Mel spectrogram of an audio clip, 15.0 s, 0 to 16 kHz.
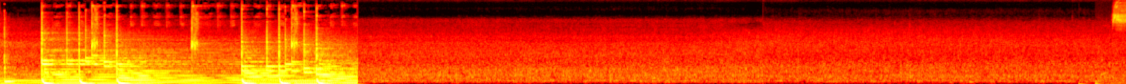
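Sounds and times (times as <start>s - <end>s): background music: 0.0s - 4.8s
river water rushing: 4.8s - 15.0s.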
